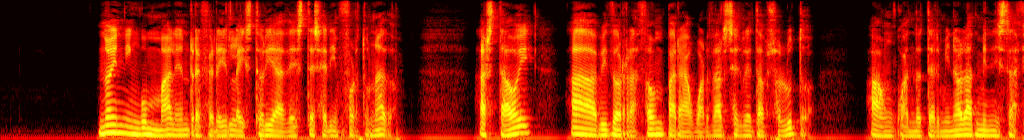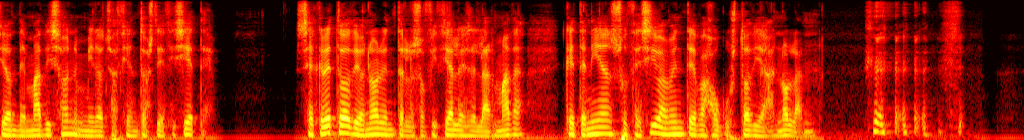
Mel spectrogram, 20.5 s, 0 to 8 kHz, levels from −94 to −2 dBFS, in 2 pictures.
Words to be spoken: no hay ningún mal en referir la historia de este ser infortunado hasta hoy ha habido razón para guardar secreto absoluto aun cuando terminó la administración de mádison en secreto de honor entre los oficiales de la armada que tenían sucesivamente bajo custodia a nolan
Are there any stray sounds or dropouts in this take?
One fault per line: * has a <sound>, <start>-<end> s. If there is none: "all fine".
* has a laugh, 18.9-19.9 s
